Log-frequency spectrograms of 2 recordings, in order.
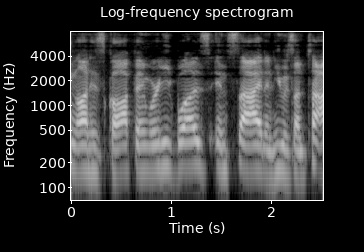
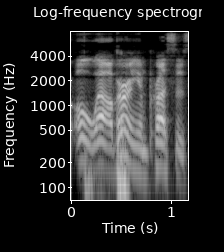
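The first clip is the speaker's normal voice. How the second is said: ordinary delivery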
